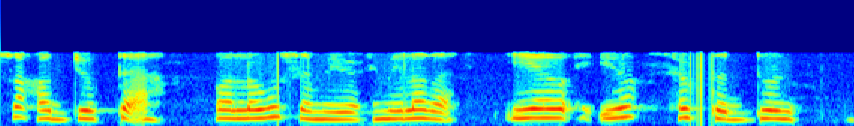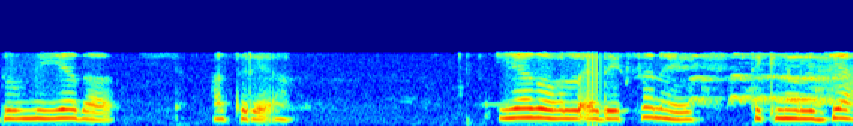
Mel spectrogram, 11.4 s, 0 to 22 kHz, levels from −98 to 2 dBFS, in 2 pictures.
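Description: Bit errors on a digital phone line tick sharply at 1.85–1.94 s (between "joogto ah oo lagu" and "sameeyo cimilada"), 4.60–4.76 s and 9.62–9.70 s. Flipped high bits corrupt single samples, drawing lone waveform spikes and thin vertical spectrogram lines.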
